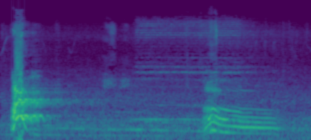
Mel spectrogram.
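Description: A German Shepherd barks twice, about two and a half seconds apart. The first is short and explosive; the second is drawn out, starting high and sagging lower into a throaty, whining tail.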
